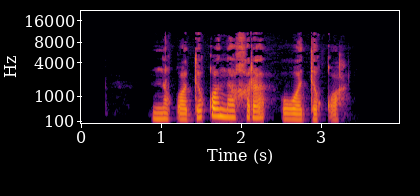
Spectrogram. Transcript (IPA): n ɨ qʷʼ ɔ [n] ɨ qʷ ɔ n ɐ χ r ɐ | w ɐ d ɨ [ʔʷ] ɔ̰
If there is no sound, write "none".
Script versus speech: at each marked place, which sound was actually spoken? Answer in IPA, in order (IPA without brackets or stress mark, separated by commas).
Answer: d, qʷ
